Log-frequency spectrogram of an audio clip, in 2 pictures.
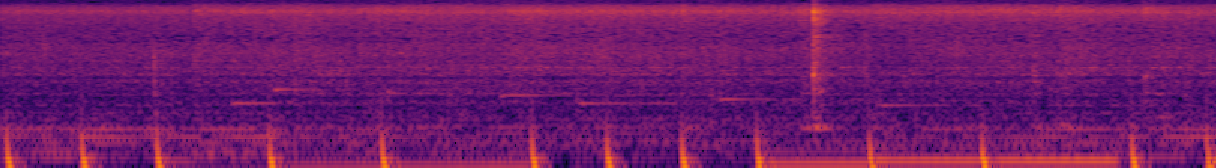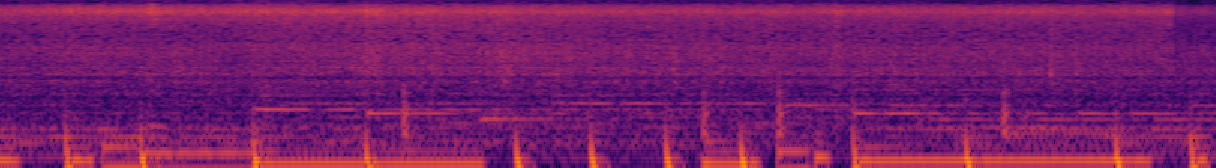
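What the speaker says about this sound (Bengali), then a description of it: "চিকেনটাও অ্যাড করে দিচ্ছি।" Boiled chicken pieces frying in a pan give a steady, even sizzle for the whole stretch, with a few stirring scrapes and low tones humming underneath.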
